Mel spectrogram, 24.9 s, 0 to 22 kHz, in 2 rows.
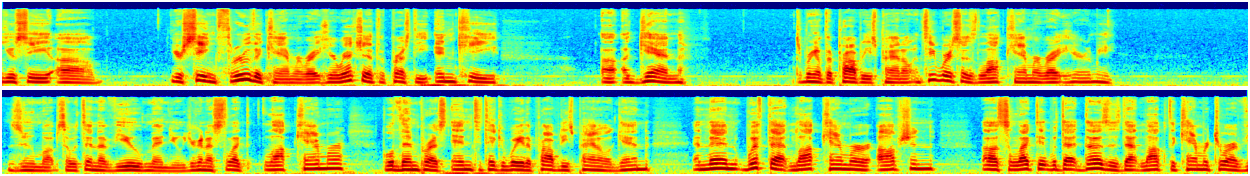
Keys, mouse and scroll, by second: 4.1 n, 11.0 click, 15.0 click, 16.8 n.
